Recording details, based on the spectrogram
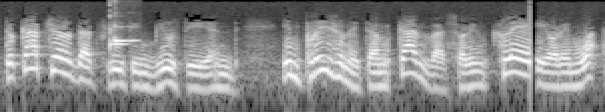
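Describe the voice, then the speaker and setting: A man's voice: medium pitch, very animated, unhurried, soft background music. An actor playing an older, courteous and obsessive male sculptor in a radio drama, with formal, florid and precise phrasing. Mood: fervent, wistful. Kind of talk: old-time radio drama acting. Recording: muffled vintage radio drama recording.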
